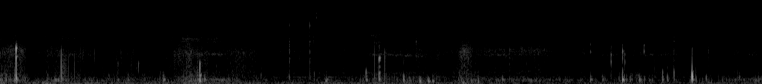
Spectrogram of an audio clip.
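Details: Upset stomach after eating sugar-free gummies: irregular gurgles, squelches and soft low rumbles from the belly with occasional sharp pops; loud borborygmi.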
